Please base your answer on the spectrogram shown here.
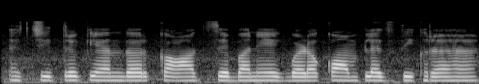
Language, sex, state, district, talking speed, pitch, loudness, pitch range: Hindi, female, Chhattisgarh, Raipur, 160 wpm, 185 Hz, -14 LUFS, 180-185 Hz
